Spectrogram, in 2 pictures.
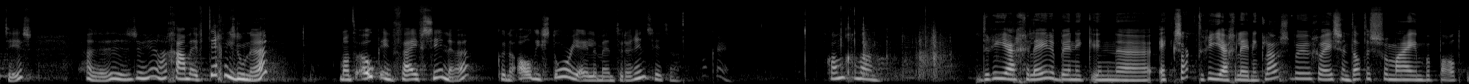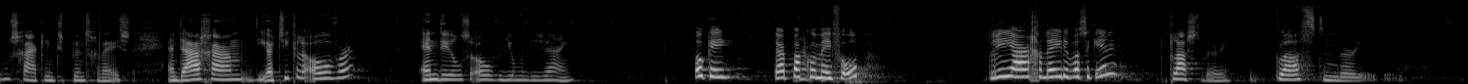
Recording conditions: live audience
